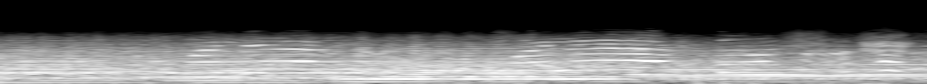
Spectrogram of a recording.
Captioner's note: sobs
